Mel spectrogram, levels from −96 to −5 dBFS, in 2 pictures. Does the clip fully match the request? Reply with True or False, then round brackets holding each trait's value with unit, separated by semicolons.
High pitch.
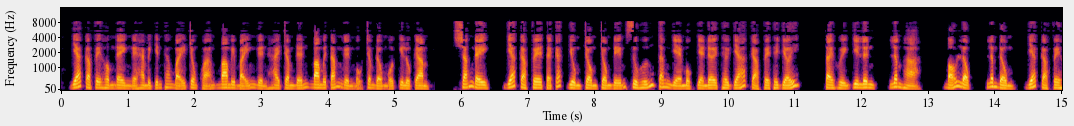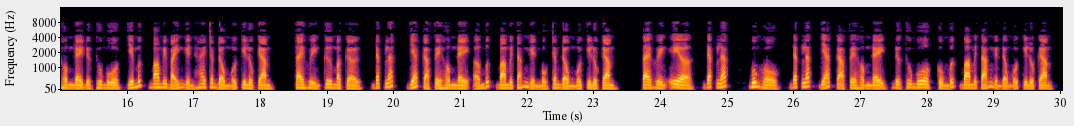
False (120 Hz)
